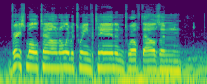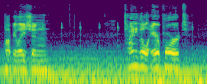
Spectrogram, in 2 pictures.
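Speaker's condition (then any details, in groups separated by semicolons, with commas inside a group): No condition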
